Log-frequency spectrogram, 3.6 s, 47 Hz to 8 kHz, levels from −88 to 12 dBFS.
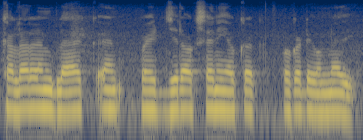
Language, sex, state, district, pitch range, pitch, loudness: Telugu, male, Telangana, Mahabubabad, 140-150 Hz, 145 Hz, -13 LUFS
